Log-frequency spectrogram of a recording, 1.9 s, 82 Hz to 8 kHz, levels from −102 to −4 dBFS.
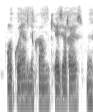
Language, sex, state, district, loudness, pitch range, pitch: Hindi, male, Bihar, Jamui, -46 LUFS, 110-115 Hz, 110 Hz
